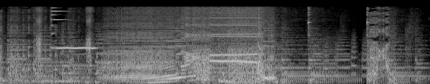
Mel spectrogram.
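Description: A cartoonish cow moos loudly in a video game, a long sliding, warbling call over game music as the cow is flung through the air to crush a princess.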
